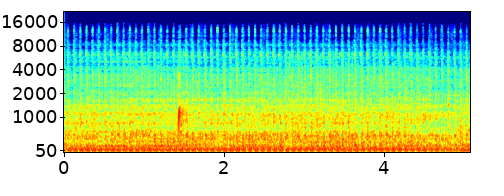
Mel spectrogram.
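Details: Italika WS motorcycle running very loud with a quick steady knock, about three a second, that sounds like a connecting rod but comes from a worn CVT clutch; owner also reports heavy vibration and the rear wheel turning by itself.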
